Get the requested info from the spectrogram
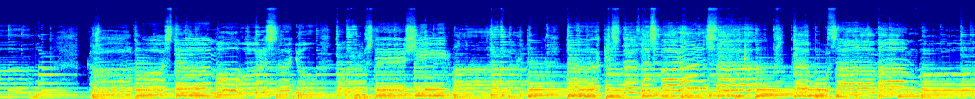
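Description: Acoustic guitar music for a liturgical psalm: plucked and strummed chords under a wavering melody line.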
